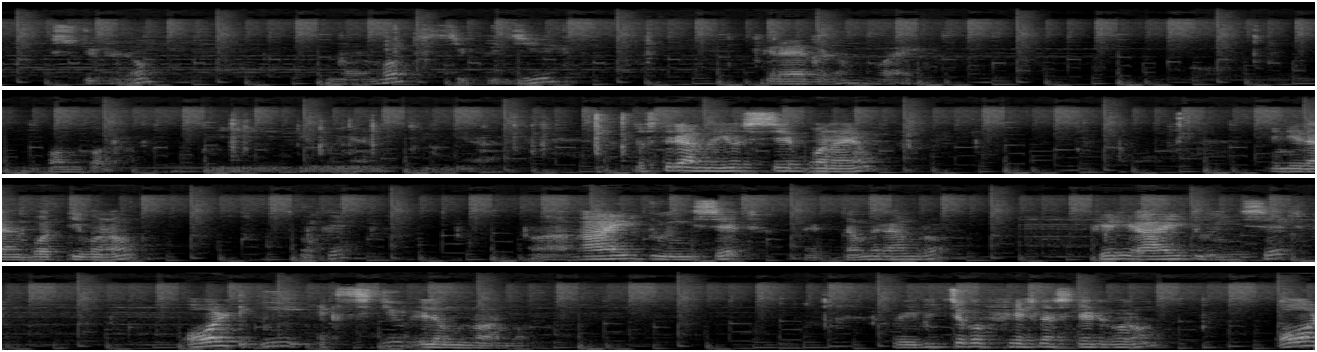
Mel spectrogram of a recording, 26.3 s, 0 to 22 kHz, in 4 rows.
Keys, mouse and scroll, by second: 0.4 click, 0.5-1.3 middle drag, 1.6 1, 2.2 shift+z, 2.7 click, 3.0 shift+z, 3.7 g, 4.7 Tab, 5.5 Tab, 6.8-9.7 drag, 9.8 middle drag, 10.6 middle click, 11.3 middle click, 11.8 click, 12.0 Tab, 12.8 click, 13.1 3, 13.8 shift+click, 14.5 middle click, 14.8 shift+middle click, 15.2 middle click, 15.6 shift+middle click, 16.4 i, 18.6 i, 20.1 click, 20.9 alt+e, 23.8 click, 24.2 3, 25.2 alt+click.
